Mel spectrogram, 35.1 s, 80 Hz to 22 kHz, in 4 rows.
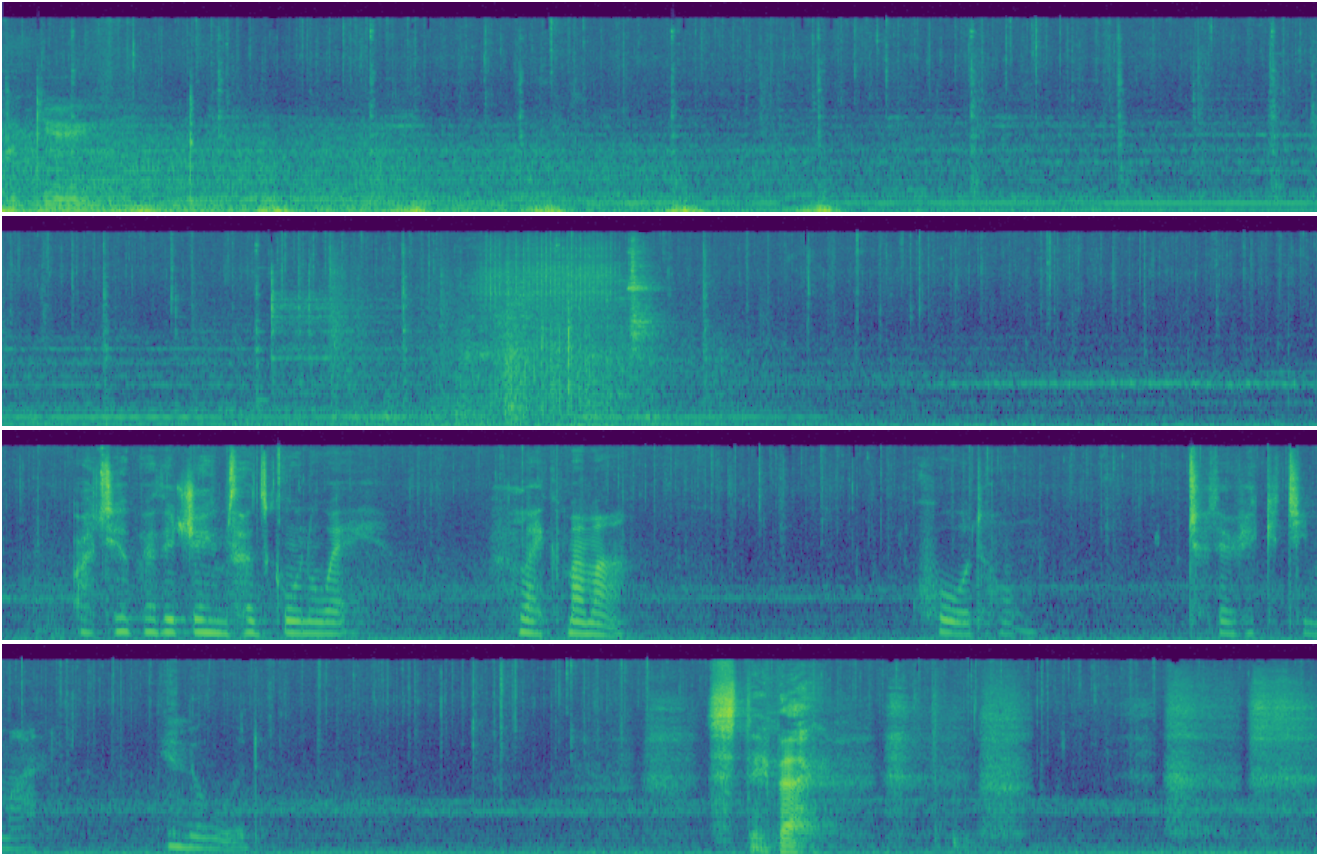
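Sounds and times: sustained low drone: 0.0 - 18.0.

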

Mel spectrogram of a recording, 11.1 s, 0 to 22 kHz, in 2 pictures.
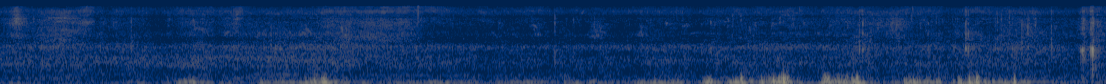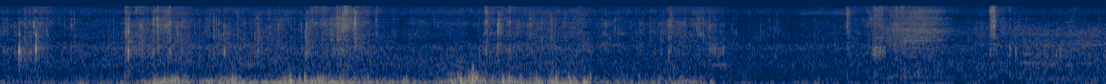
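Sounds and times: wind buffeting microphone: 0.7 - 9.8.

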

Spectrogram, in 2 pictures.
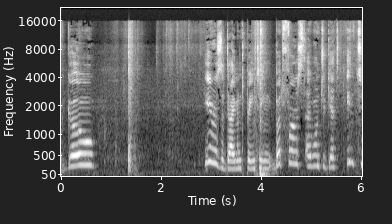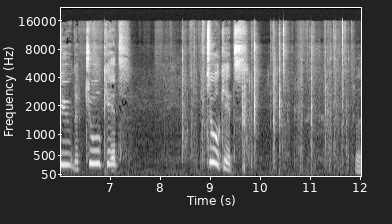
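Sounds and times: person speaking: 0.0 - 0.8, 2.8 - 7.5, 8.8 - 9.9.

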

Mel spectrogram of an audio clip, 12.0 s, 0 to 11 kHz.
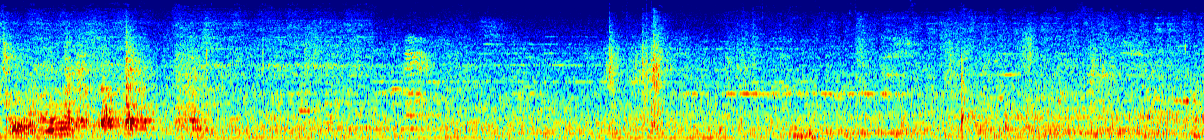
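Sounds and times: faint music: 0.0 - 12.0
shop background noise: 0.0 - 12.0.

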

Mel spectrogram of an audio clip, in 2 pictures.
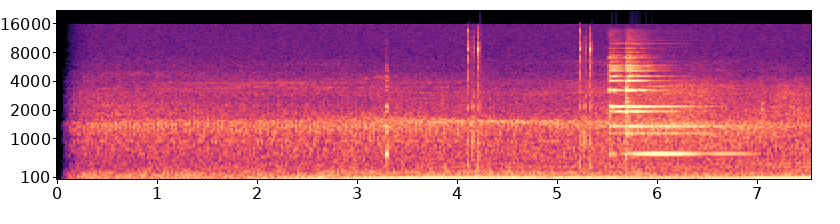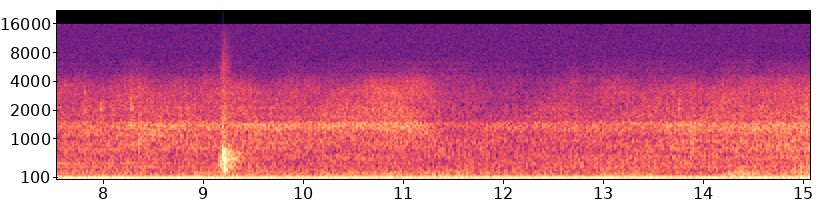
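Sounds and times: distant tractor engine droning: 0.2 - 15.0
sharp clicks: 4.0 - 4.4, 5.2 - 7.1
bright bell chime: 5.2 - 7.2.

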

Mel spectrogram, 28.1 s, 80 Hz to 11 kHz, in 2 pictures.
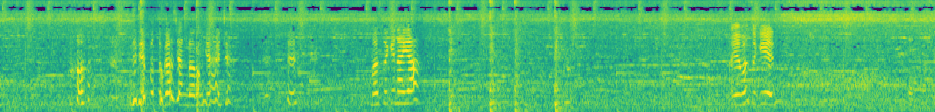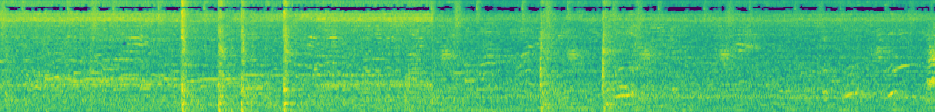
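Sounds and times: background music: 0.0 - 28.0
crowd noise: 0.0 - 28.0.

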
